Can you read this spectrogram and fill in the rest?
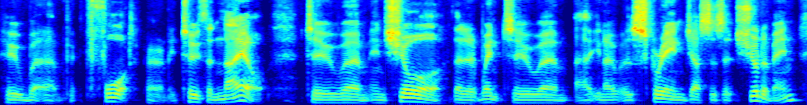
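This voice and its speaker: A middle-aged man with a very deep voice hosts a casual film chat. He talks haltingly, with a jocular streak, as he works through his points. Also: lively intonation, a bit bright. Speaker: podcast host.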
